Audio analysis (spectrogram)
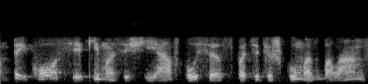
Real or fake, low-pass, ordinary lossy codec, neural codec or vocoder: fake; 9.9 kHz; MP3, 64 kbps; vocoder, 44.1 kHz, 128 mel bands, Pupu-Vocoder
